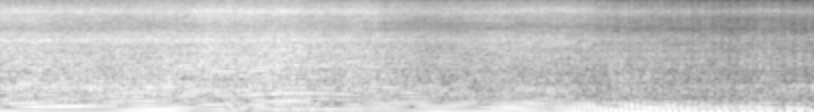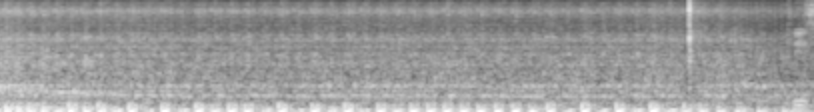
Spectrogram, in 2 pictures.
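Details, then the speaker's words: Kawasaki ZX motorcycle after carburetor vacuum and idle adjustment to cure high-rpm popping and midrange hesitation: picks up cleanly on gentle throttle, then drops back to a steady, even idle around four beats a second with no stumble. "sini sudah oke dan janganlah langsung kita geber kita Gas pelan sedikit-sedikit kita rasakan Apakah gelas gas polanya ada brebetnya atau tidak"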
